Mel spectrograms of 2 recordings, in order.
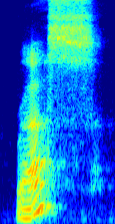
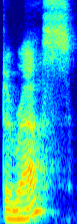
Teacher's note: And the first DU can be a schwa, like res. And then we have red tent vowel there, duress.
